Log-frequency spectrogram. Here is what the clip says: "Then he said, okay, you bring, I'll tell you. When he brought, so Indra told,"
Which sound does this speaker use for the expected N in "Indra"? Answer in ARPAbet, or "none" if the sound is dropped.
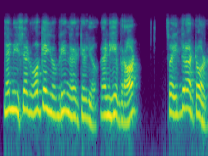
none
